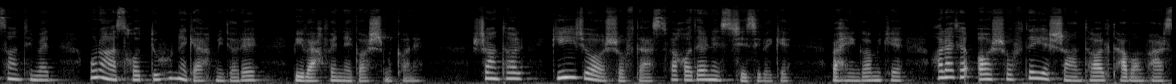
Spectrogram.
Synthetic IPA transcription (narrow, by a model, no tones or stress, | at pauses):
sɒnt̪ʰime̞d̪uːnuæz̥xo̞d̪̚d̪uːɾne̞ɟæhmiːd̪ɒːɾeb̥iːvæɣfene̞ɡɒːʃmiːkʰo̞ne̞ | ʃɒːnt̪ʰɒːlɡ̥iːd͡ʒoɒːʃo̞ft̪eæst̪væɣɒːd̪e̞ɾniːst̪t͡ʃʰiːziːbe̞ɟe̞ | væɦe̞ŋɡɒːmiːcʰe̞hɒːlæt̪ʰe̞ʔɒːʃo̞ft̪e̞je̞ʃɒːnt̪ʰɒːlt̪ʰævɒːnpʰæɾs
